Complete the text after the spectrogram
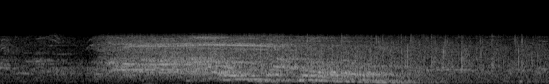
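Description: A crowd cheers loudly in a large echoing arena and then dies down.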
